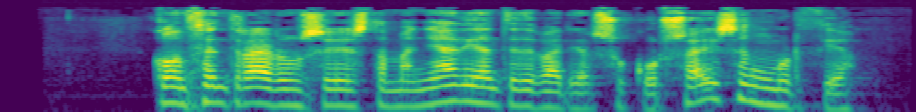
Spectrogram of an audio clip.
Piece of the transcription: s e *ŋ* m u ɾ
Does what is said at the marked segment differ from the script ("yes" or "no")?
no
